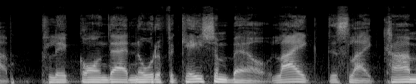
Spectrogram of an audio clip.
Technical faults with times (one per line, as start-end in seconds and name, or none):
1.36 dropped buffer (overrun)
2.72 dropped buffer (overrun)
3.48 dropped buffer (overrun)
